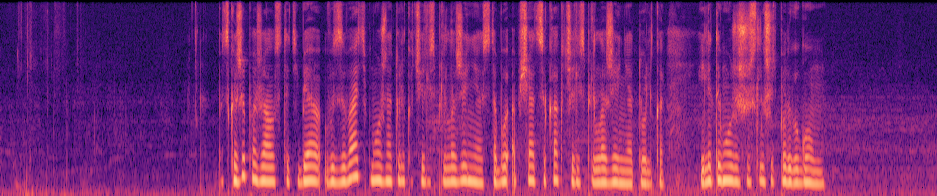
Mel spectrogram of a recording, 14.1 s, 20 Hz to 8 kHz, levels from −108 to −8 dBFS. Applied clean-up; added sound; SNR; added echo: none; none; none; none.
